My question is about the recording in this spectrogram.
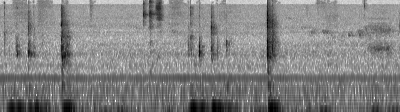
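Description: Keystrokes on a computer keyboard, typing a short number into a value field, in a few small clusters of clicks with pauses between. A faint steady hum runs underneath.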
